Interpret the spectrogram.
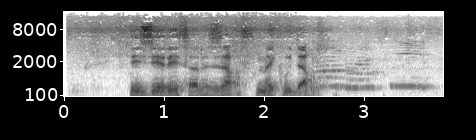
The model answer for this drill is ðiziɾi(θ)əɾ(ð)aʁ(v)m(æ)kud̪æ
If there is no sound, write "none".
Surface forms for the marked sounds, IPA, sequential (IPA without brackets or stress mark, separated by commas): θ, z, f, æ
